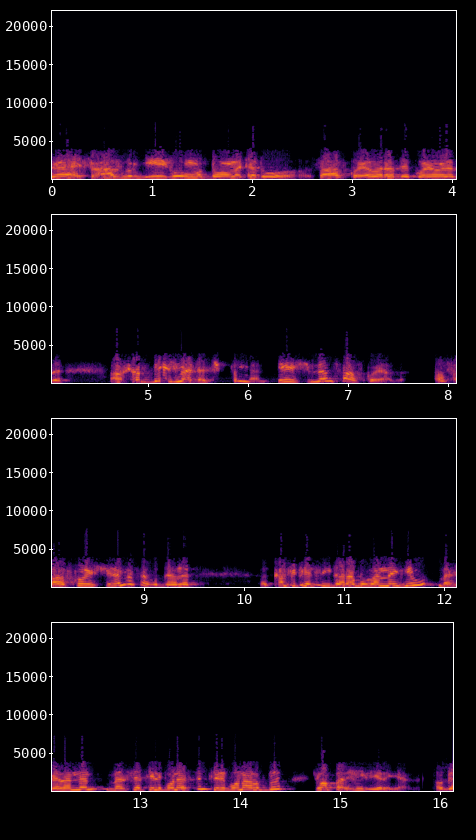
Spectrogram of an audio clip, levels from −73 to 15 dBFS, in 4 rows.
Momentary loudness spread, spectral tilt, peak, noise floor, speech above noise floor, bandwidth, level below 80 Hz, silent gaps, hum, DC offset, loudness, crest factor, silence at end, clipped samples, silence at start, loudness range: 8 LU; -3.5 dB/octave; -6 dBFS; -49 dBFS; 32 dB; 7 kHz; -62 dBFS; none; none; under 0.1%; -17 LUFS; 12 dB; 0 s; under 0.1%; 0 s; 3 LU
